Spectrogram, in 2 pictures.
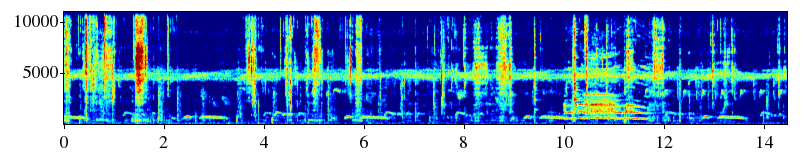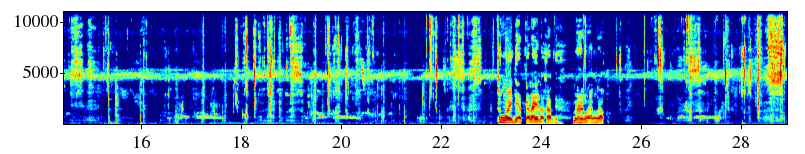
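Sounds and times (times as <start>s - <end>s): chicken calls: 0.0s - 23.2s, 24.4s - 28.9s
rooster crowing: 9.2s - 13.6s.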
